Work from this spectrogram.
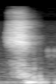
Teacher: La S después de una I, que sonaría como una sh, sh, como la X aquí arriba. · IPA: ɕ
